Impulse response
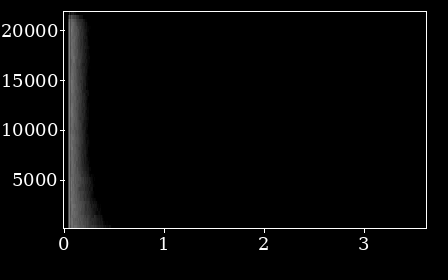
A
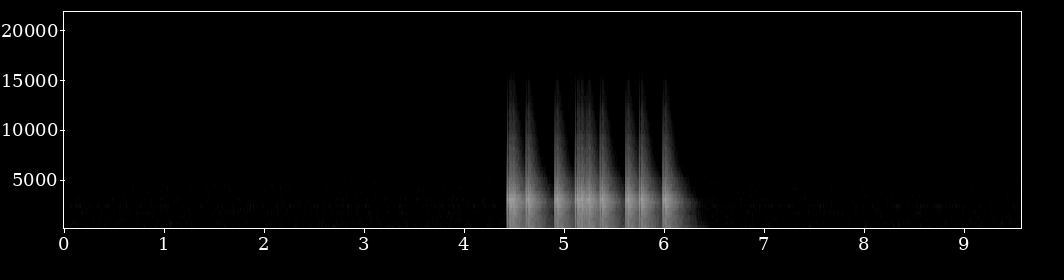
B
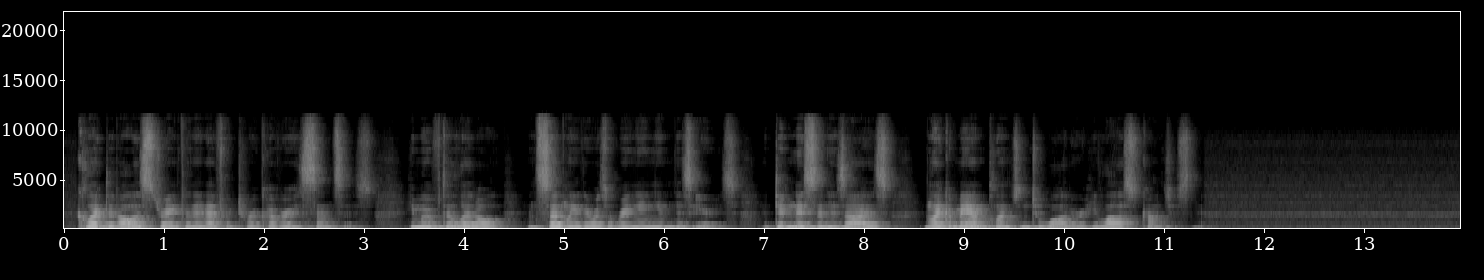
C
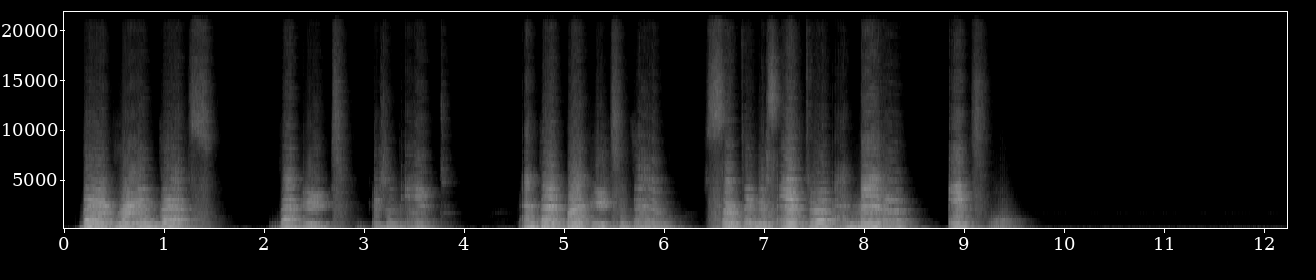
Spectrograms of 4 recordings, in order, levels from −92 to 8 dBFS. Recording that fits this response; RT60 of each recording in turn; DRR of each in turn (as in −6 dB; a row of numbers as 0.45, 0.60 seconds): C; 0.50, 0.45, 0.50 seconds; −7.5, 4.5, 0.0 decibels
